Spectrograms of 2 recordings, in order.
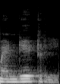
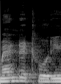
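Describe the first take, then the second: First: "mandatory" as man-DAY-tree; old Indian pronunciation. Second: "mandatory" ending in a full "tory"; adopted Canadian pronunciation. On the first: Showing the habit being replaced, "mandatory" as man-DAY-tree. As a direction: say "mandatory" with "day" in the middle and a short ending. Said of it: "instead of mandatory". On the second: Showing what newcomers will start saying, "mandatory" with a full -tory ending. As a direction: say "mandatory" as MAN-duh-tory. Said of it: "you will also start saying". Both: Shown as a demonstration.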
